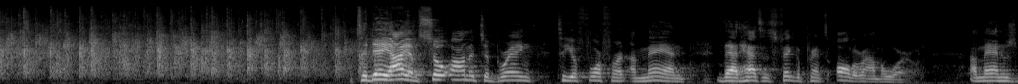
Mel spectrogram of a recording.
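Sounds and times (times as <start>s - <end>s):
audience applause: 0.0s - 4.0s
speech: 3.6s - 10.1s.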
